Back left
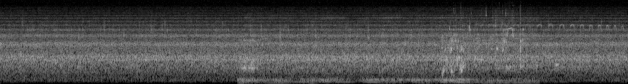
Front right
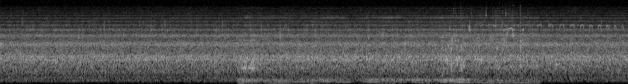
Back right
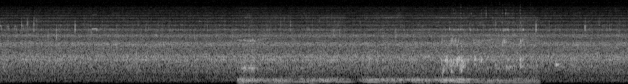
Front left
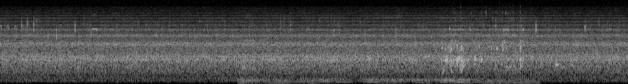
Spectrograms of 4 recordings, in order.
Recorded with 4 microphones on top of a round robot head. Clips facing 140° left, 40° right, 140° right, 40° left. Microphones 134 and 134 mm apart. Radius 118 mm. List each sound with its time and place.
2.4 s snoring: 130° right
4.4 s a splash: 145° left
